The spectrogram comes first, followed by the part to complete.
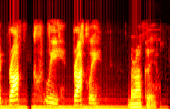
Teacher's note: this O is going to be an A sound, and we really jump over that last O.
